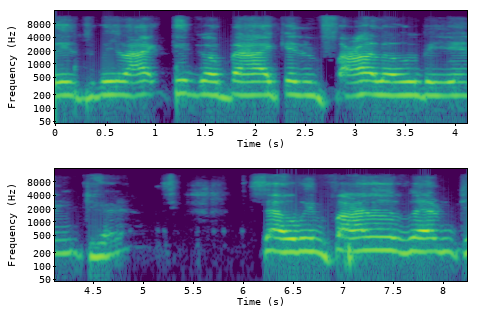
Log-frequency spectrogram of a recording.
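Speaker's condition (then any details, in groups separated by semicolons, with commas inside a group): Cerebral palsy; lifelong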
